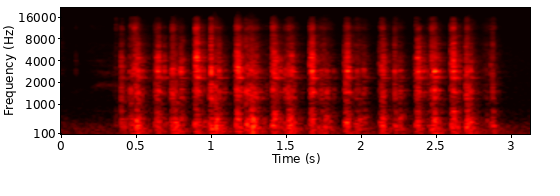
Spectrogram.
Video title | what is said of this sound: CBES Music K-1 | there's something in here that's musical, and you can't see it, but you can hear it when I shake it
